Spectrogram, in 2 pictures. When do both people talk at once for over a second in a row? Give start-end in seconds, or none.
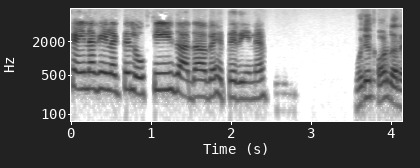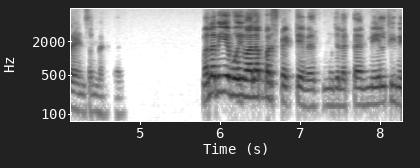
none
